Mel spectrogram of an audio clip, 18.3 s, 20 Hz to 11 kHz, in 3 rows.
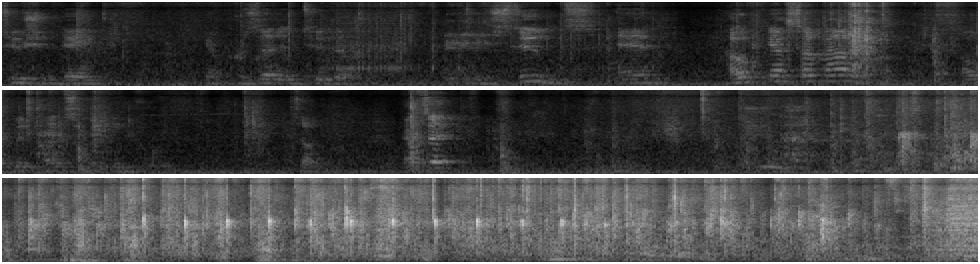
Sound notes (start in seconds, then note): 11.4 audience cheers and applause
